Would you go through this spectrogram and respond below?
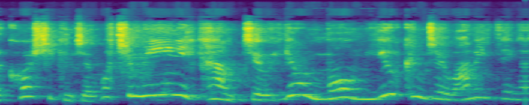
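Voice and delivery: mock-indignant cheerleading from her boy; son's eager encouragement. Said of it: "he's going".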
